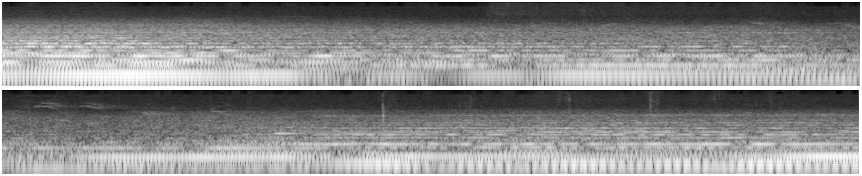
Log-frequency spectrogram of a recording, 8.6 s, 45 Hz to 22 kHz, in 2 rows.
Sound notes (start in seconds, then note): 2.2 birds chirping; 5.9 gentle music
